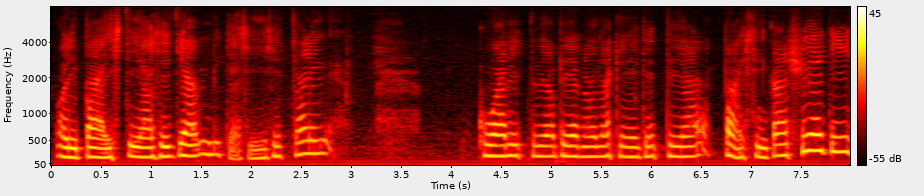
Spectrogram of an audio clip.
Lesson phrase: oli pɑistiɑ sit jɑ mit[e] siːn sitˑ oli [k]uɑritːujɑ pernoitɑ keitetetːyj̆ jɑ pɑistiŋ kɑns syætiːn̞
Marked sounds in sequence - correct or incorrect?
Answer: incorrect, correct

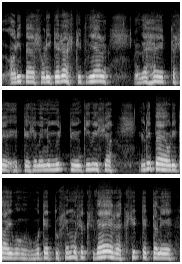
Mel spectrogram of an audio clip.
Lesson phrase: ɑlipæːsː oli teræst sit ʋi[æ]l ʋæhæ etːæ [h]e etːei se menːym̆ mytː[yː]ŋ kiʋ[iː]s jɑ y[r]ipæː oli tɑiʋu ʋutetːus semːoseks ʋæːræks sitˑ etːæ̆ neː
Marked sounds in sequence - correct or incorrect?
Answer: correct, incorrect, correct, incorrect, incorrect

